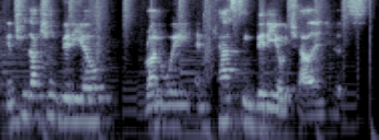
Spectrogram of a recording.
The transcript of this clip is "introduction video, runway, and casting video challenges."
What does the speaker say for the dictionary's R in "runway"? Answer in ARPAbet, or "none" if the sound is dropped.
R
